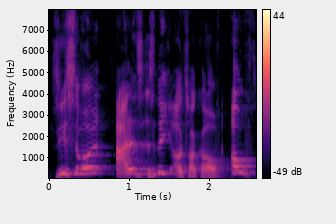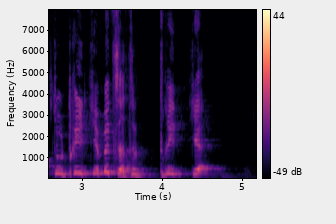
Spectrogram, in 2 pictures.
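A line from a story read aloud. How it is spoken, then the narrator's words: Cheerful call, recovered. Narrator (German): Von seiner Alteration erholt, rief vergnügt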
